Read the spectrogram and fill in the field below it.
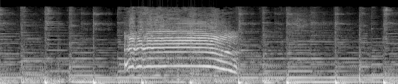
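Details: Goat giving a single long, wavering bleat that falls in pitch at the end, lasting about a second, over steady background music.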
